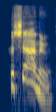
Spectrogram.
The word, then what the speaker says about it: Fashanu: Fashanu, that's not hard.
